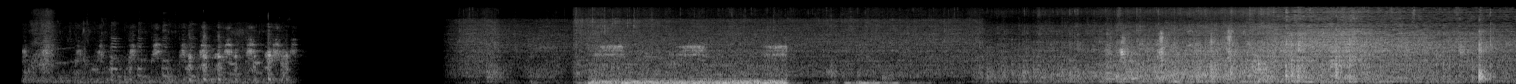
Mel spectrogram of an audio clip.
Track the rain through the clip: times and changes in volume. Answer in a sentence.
The rain can be heard from 4.4 to 15.1 s, getting louder.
